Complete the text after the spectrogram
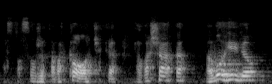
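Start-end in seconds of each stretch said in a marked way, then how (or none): none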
